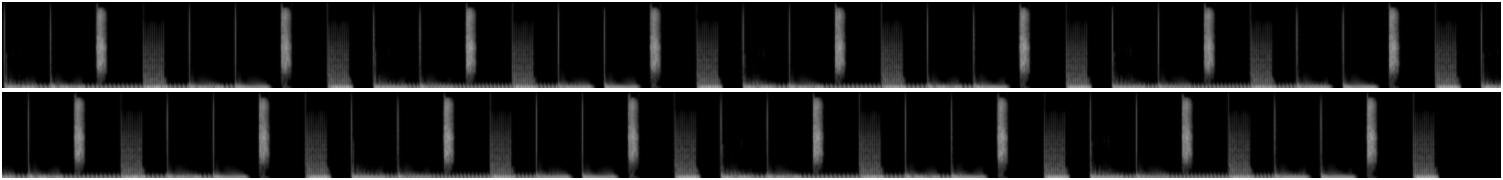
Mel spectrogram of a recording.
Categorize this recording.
Music > Multiple instruments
